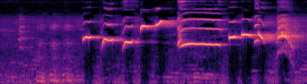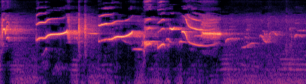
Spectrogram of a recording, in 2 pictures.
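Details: Oriental magpie-robin singing energetically, used as a lure to make other birds sing: after a soft start, a long series of clear whistled notes, upward and downward slurs and scratchy chatters in quick succession, ending abruptly.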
